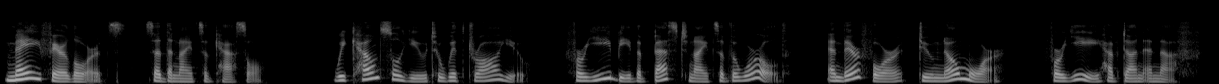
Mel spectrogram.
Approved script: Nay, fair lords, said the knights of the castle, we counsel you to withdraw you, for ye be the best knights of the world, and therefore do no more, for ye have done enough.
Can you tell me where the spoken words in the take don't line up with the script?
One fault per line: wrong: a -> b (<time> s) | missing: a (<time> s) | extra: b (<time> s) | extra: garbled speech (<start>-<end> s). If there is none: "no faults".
missing: the (2.1 s)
